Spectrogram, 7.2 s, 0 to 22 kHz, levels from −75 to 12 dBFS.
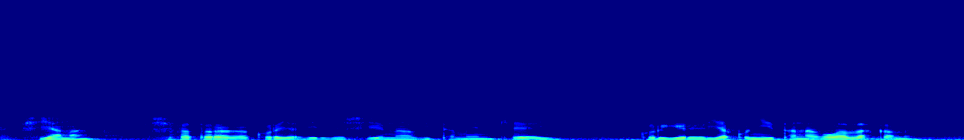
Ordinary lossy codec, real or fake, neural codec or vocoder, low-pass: AAC, 24 kbps; real; none; 3.6 kHz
